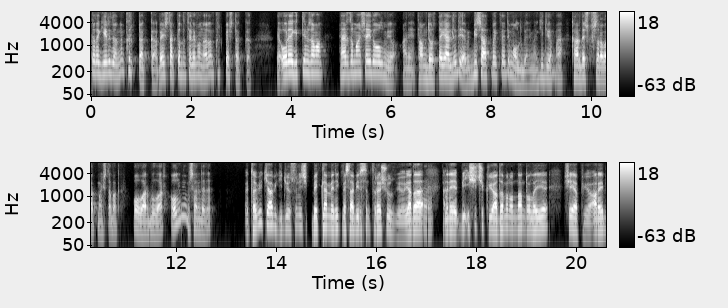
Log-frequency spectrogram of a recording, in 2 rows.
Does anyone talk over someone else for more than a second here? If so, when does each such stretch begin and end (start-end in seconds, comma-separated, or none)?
none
